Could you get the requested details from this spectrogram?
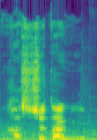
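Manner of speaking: ordinary talk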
